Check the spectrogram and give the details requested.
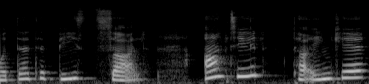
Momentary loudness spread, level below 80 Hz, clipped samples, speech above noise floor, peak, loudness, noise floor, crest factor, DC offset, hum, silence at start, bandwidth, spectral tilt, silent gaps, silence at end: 7 LU; -58 dBFS; under 0.1%; 28 dB; -10 dBFS; -25 LUFS; -51 dBFS; 14 dB; under 0.1%; none; 0 s; 13.5 kHz; -6.5 dB/octave; none; 0 s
